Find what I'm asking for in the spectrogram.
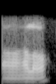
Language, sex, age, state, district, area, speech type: Manipuri, male, 18-30, Manipur, Churachandpur, rural, conversation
